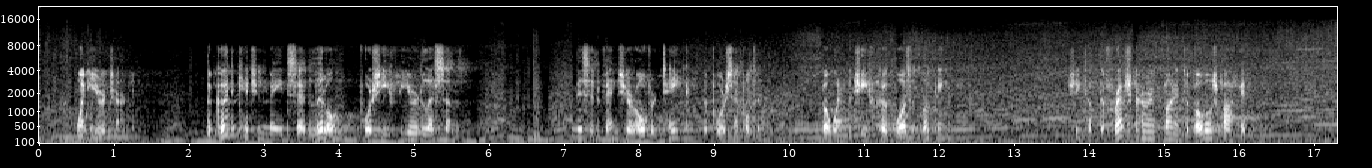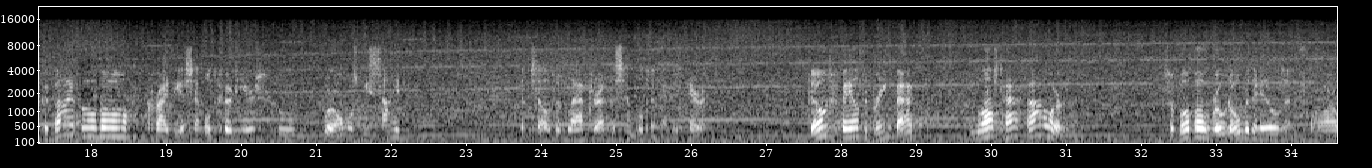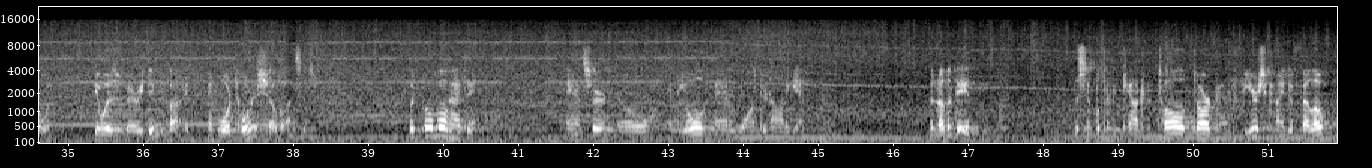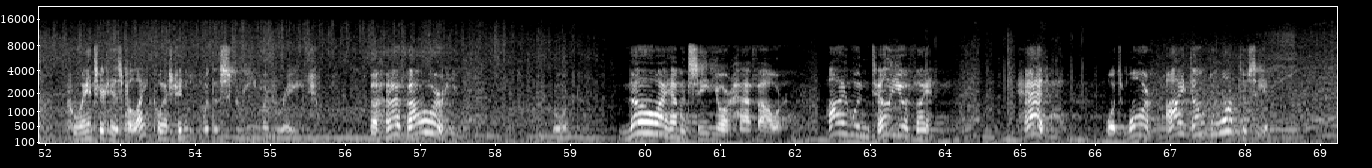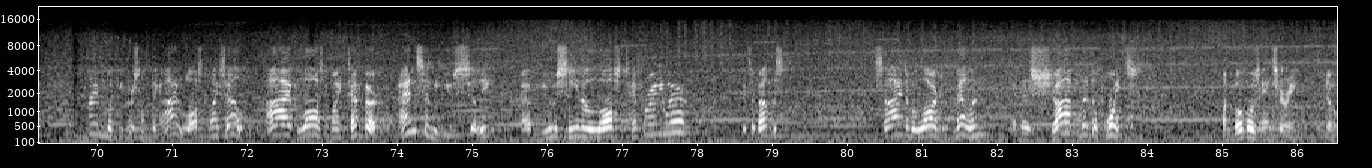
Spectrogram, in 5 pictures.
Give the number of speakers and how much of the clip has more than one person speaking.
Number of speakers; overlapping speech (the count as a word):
one, no overlap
